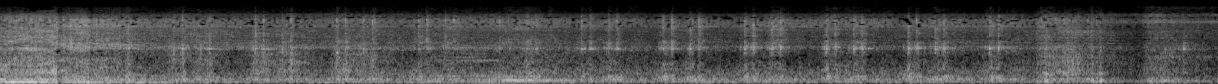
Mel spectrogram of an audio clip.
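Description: Diesel-hauled passenger train passing close by. The locomotive's engine is loudest right at the start, then the carriages roll past, their wheels clattering over the rail joints.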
